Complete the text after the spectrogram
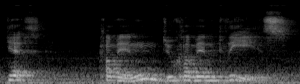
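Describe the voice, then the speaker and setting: Male actor formal controlling doctor, highish voice, stage drama, distant roomy recording. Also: big pitch swings, takes it slowly, background noise, heavily acted. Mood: courteous. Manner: formal, courteous, authoritative. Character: genteel, controlling doctor, uncle to orphan girl. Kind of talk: stage play acting.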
